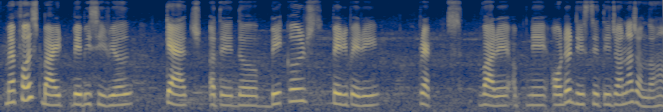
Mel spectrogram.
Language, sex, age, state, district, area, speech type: Punjabi, female, 18-30, Punjab, Ludhiana, rural, read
